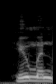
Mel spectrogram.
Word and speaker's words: human: Human rights abuses là vi phạm quyền con người. Humane, H-U-M-A-N-E, có lòng thương người hay là súc vật. Nhân đạo, nhân đức. Phát âm, human, nhấn vần đầu.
